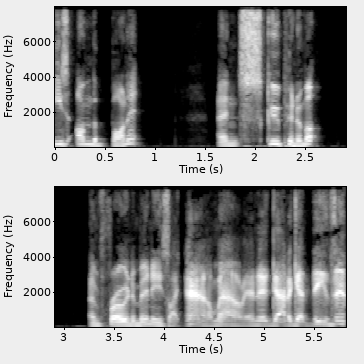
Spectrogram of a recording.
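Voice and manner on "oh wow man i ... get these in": silly put-on cartoon sailor voice. Describing a guy on the bonnet scooping things up, Popeye impression. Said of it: "Every time you do this impression".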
